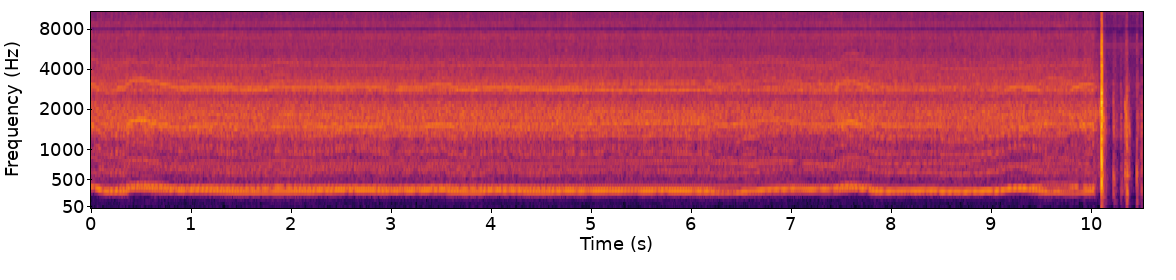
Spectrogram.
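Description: Beta85X HD whoop drone's brushless motors and ducted propellers whining in flight, the pitch wavering up and down with throttle, heard from the drone's own onboard camera. Near the end a sharp knock and a few smaller knocks, and the whine cuts off.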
